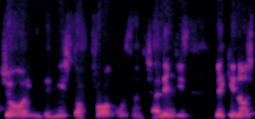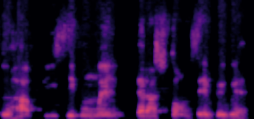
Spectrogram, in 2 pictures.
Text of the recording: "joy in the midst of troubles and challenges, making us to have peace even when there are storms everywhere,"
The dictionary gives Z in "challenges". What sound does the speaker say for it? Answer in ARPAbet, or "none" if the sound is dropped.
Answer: S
